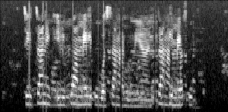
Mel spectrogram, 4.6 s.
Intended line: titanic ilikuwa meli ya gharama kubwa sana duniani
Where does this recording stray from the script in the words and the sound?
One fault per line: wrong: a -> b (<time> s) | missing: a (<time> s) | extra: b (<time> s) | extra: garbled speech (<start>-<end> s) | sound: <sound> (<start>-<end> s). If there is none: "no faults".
missing: ya gharama (1.8 s)
sound: dropout (2.4-2.4 s)
extra: garbled speech (3.1-3.9 s)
